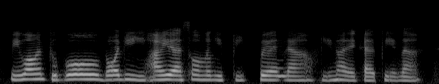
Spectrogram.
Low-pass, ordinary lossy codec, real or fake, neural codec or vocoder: none; none; fake; codec, 16 kHz, 0.5 kbps, FreqCodec, larger model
